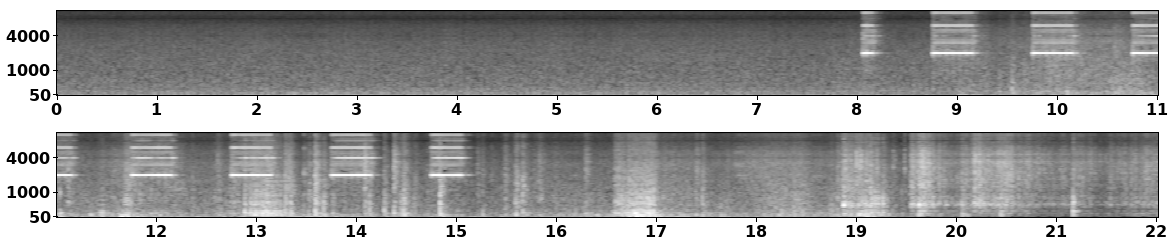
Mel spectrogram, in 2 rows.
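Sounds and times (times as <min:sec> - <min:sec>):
electronic alarm beeping: 0:08.1 - 0:15.2
bedding rustling: 0:09.3 - 0:20.4.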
